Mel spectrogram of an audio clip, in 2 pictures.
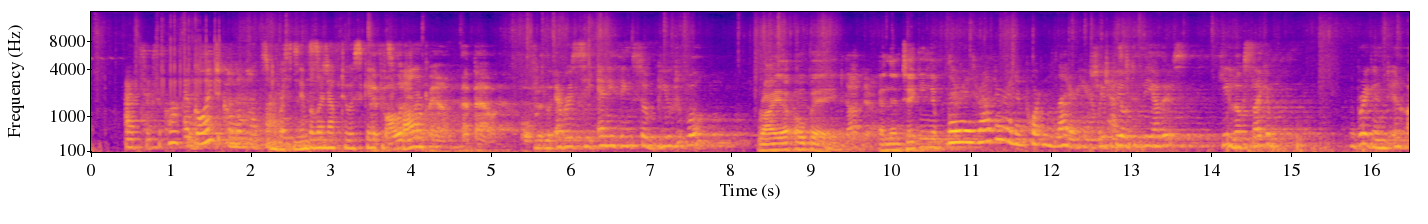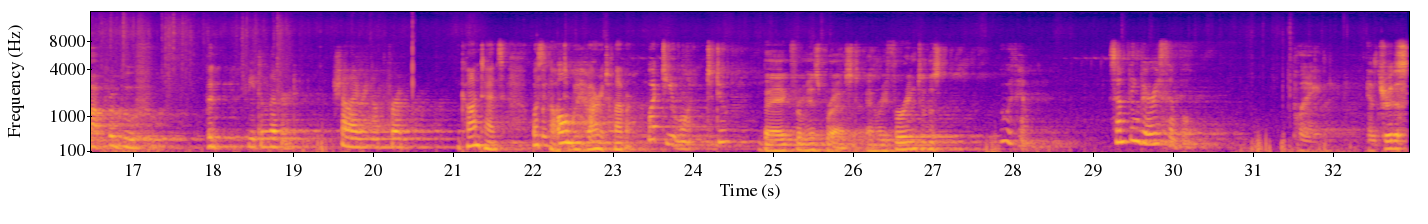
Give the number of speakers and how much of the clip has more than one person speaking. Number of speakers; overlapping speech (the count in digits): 7, about 22%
